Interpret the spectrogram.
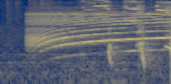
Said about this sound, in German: Ja, ja, danke, ich versuch's, ja, aber bei einer Sirene will er immer mit. Das ist sein Warninstinkt.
